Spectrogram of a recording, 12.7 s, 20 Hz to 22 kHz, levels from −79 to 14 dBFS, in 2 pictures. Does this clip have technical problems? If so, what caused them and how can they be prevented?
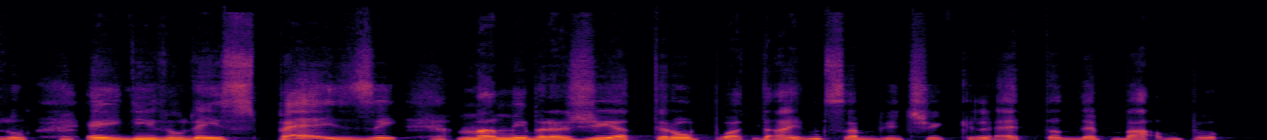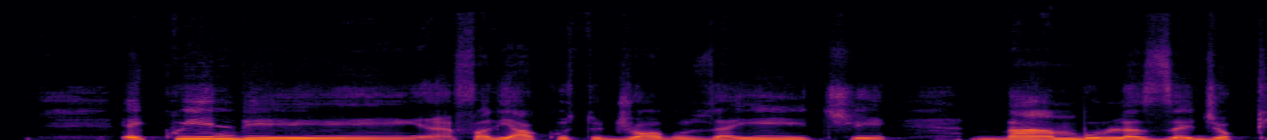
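Yes. Clock slip clicks tick faintly about five times a second from 0.19 to 12.5 s through the speech. Each one is a single dropped or repeated sample, likely from two unsynchronised device clocks differing by roughly 100 ppm. Locking both devices to one shared word clock prevents it.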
